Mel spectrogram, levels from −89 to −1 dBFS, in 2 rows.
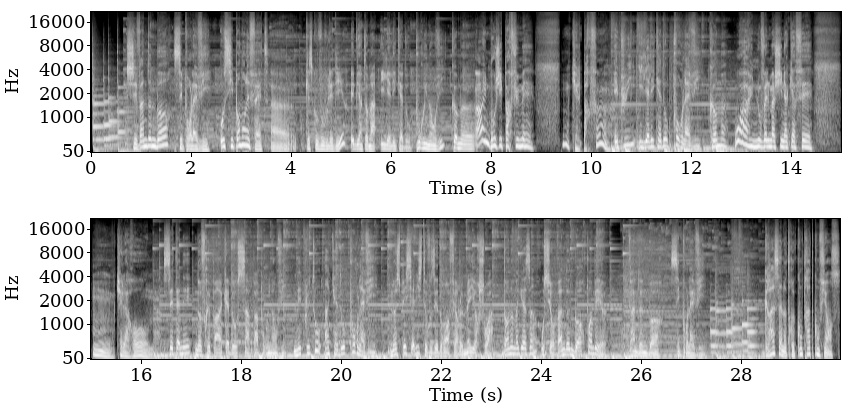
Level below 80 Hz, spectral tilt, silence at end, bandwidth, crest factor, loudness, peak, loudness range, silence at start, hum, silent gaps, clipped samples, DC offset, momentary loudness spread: -24 dBFS; -4.5 dB/octave; 0 s; over 20 kHz; 10 dB; -11 LUFS; 0 dBFS; 2 LU; 0 s; none; none; under 0.1%; 0.4%; 5 LU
